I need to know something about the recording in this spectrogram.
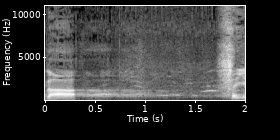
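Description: Speech: a man's voice in short phrases at the start and again near the end, with quieter sound between.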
